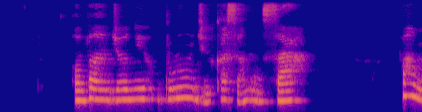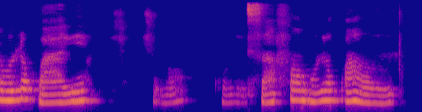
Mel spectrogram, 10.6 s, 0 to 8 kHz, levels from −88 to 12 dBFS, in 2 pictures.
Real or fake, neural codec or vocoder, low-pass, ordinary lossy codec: fake; codec, 16 kHz in and 24 kHz out, 1 kbps, XY-Tokenizer; 7.2 kHz; none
